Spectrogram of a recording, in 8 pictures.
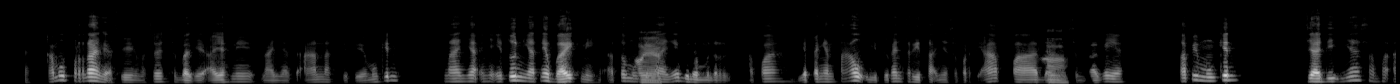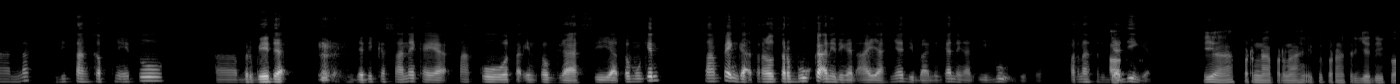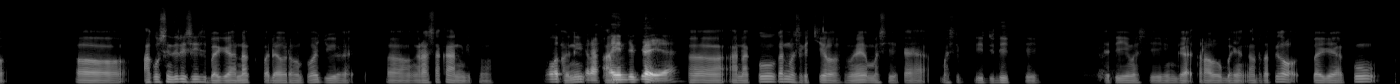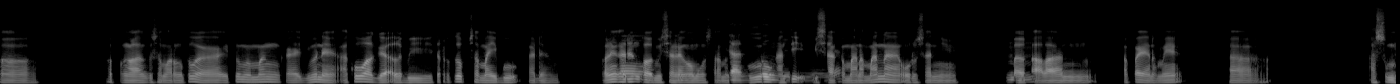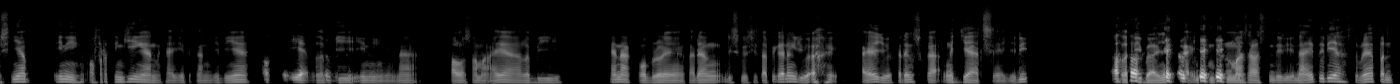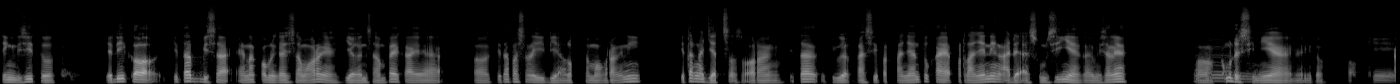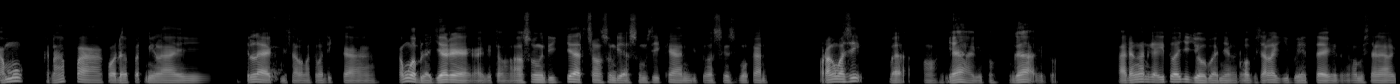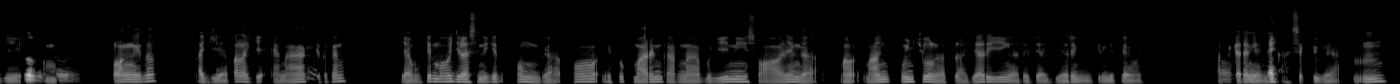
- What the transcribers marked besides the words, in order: throat clearing; tapping; other background noise; in English: "overthingking-an"; chuckle; in English: "nge-judge"; laughing while speaking: "Oke oke"; in English: "nge-judge"; in English: "judge"
- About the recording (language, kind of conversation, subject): Indonesian, podcast, Apa saja contoh pertanyaan yang bisa membuat orang merasa nyaman untuk bercerita lebih banyak?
